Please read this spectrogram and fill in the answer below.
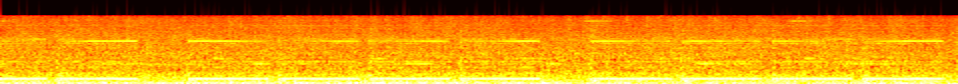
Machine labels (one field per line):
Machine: slide rail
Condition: normal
